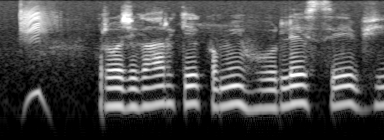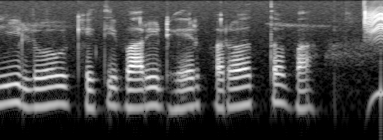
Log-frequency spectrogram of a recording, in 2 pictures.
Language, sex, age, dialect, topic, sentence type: Bhojpuri, male, 18-24, Western, agriculture, statement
